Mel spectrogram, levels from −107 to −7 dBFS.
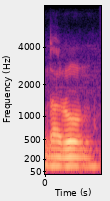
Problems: low volume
